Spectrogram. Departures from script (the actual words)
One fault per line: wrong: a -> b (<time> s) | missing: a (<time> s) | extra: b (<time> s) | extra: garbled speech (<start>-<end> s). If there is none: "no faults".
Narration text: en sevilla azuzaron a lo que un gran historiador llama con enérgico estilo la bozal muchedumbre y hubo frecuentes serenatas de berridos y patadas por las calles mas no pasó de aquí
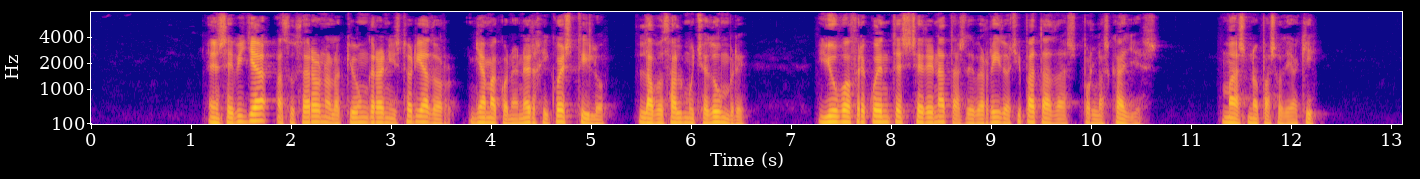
no faults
